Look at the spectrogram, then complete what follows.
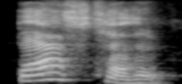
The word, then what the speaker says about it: Bastet: Bastet, pronouncing it properly, was an Egyptian goddess of love, sex, and fertility.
